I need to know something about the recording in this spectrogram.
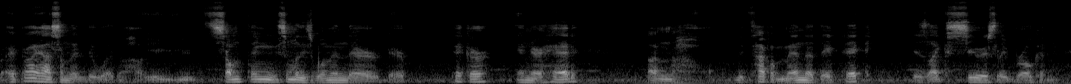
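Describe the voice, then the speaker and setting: Boastful deep-voiced Trinidadian man in his forties. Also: darkish tone, a little hiss or hum. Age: 40s. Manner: boastful, mocking, scolding. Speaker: commenter in a stitched video. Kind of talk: casual rant to camera.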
